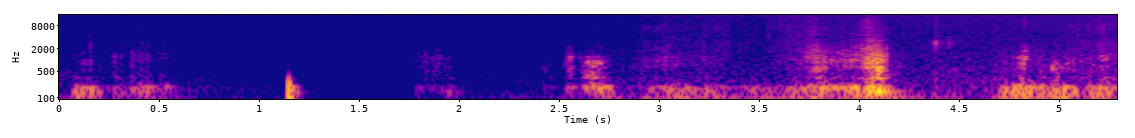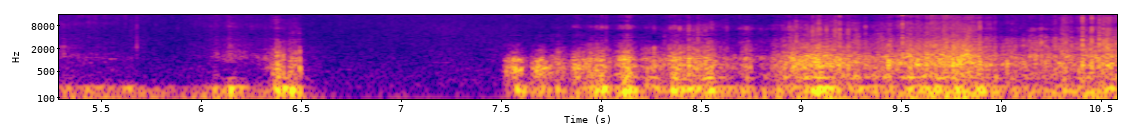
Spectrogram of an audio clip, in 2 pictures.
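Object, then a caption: Foam microphone windscreen. Two hands scratch and rub a black foam windscreen on a Blue Yeti Pro microphone with fingertips and nails. The result is a deep, muffled rumbling scrape with swelling bursts of friction, a brief near-silent gap early on, and a sustained, brighter rustling that takes over near the end.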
